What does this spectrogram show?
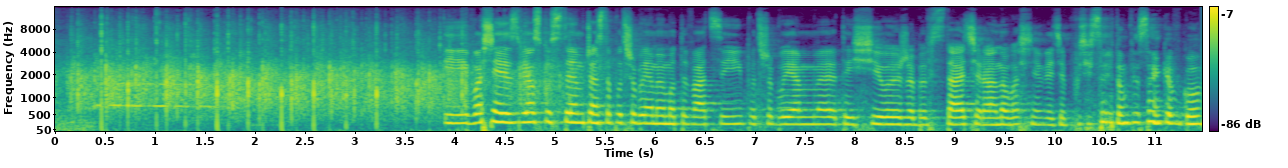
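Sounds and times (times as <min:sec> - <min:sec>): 
loud applause: 0:00.0 - 0:05.2
speech: 0:03.9 - 0:11.4.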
